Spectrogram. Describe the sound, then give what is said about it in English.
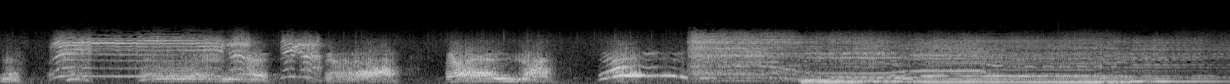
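A savage brute with great hairy red arms charges Tarzan with an ear-splitting shriek that rings out in several loud, harsh bursts mixed with roaring grunts, then gives way to steady, sustained droning tones. “With great hairy red arms swinging, the savage brute charges Tarzan with an ear-splitting shriek.”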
